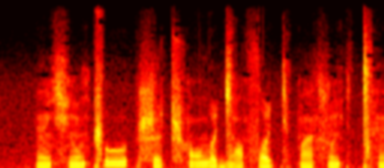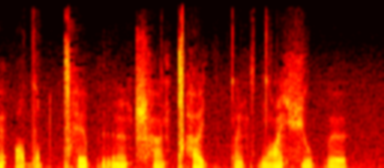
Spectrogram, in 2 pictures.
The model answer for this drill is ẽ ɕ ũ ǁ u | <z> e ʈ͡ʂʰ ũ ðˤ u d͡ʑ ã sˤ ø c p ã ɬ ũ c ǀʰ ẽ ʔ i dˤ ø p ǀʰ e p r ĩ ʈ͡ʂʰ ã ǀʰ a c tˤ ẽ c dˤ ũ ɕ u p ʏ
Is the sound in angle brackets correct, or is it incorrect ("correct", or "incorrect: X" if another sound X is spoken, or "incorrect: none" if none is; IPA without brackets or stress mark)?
incorrect: ʂ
